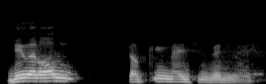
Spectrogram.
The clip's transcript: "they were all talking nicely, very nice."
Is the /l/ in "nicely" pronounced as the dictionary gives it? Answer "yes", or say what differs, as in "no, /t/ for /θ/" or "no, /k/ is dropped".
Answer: no, /l/ is dropped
